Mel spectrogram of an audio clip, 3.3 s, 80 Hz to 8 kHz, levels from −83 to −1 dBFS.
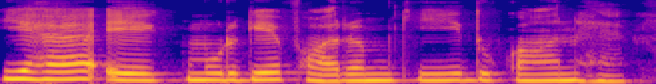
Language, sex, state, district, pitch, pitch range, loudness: Hindi, female, Uttar Pradesh, Saharanpur, 230 Hz, 220-245 Hz, -15 LUFS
